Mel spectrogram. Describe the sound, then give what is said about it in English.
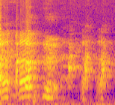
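A door creaks in a series of short, wavering squeaks, moderately loud, with a rising and falling pitch that sounds almost like a voice or a clucking bird. “That was an allegedly from the door.”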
